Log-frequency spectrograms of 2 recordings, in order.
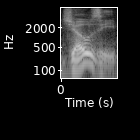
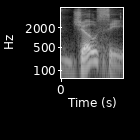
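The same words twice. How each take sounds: First: The middle consonant is a buzzing Z sound. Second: The middle consonant is a hissing S sound. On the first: The speaker calls it wrong. "I've been saying Josie" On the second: The speaker calls it right. "but it's Josie"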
